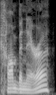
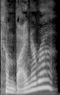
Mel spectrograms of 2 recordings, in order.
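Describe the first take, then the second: First: It is read as spelled, not like combine. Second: It begins like the English word combine. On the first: It is read the way the spelling looks. "I look at the word and say Combinera" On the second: It refers to combining things. "you're supposed to be like combining things. So maybe it's Combinera?"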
